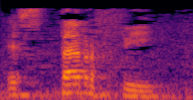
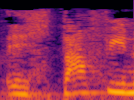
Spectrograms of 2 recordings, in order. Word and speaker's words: Starfy: ser que la pronunciación oficial es Starfy. Lo cual tiene bastante más lógica. – Sí. Uy, sí, lógica de Curro Jiménez, por lo menos. – Dios, Staffy no se llama más Staffy.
